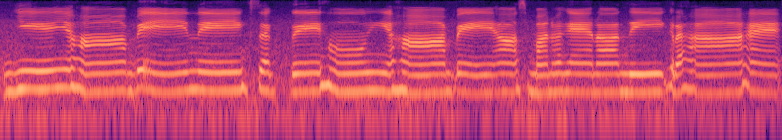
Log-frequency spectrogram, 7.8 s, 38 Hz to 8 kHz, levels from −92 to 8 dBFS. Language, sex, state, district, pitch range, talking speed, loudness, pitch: Hindi, female, Haryana, Jhajjar, 235-250 Hz, 100 wpm, -12 LUFS, 240 Hz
